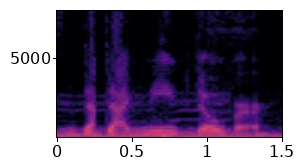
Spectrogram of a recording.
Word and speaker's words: Dagny Dover: Oh, it's pronounced Dagny Dover. Dagny means new dawn.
